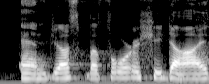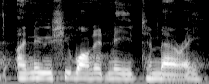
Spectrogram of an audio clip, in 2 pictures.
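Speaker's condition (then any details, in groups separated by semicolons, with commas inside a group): Spasmodic dysphonia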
